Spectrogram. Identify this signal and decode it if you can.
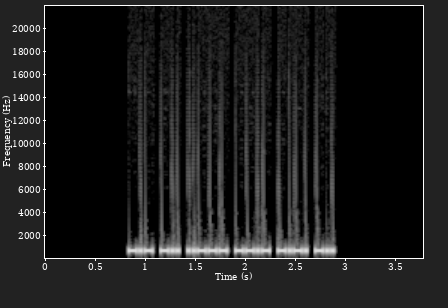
Morse code, heard as a keyed tone, about 44 wpm, 700 Hz. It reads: KD2QCD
